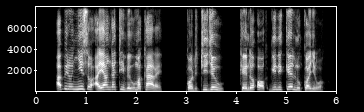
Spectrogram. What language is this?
Luo (Kenya and Tanzania)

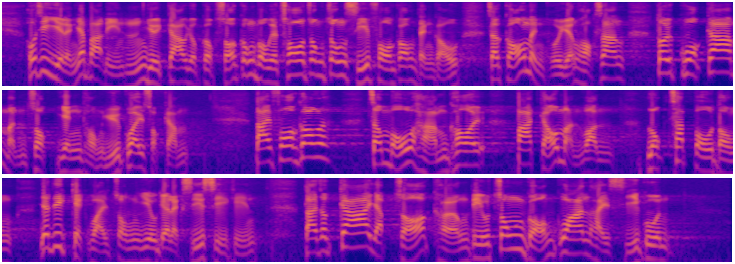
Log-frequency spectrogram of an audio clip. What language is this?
Cantonese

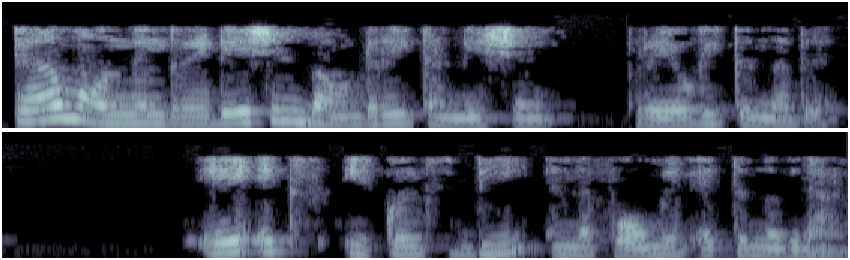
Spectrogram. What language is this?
Malayalam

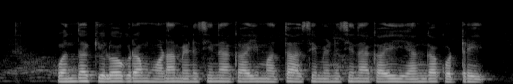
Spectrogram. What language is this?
Kannada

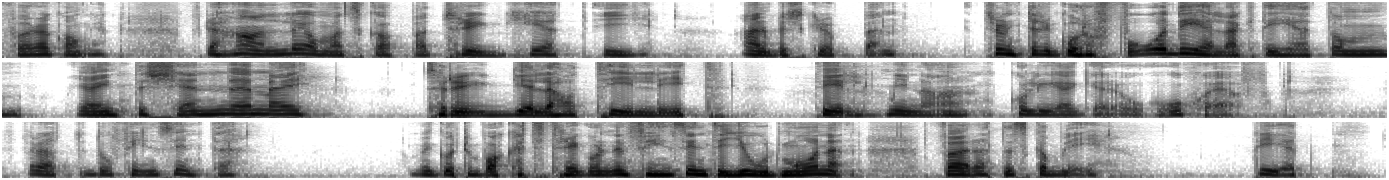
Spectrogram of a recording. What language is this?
Swedish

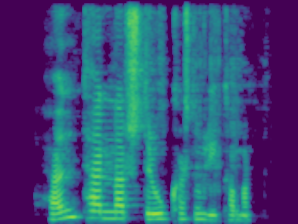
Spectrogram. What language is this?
Icelandic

